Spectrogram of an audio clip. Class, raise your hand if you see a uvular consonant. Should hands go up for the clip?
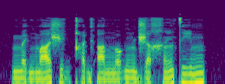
yes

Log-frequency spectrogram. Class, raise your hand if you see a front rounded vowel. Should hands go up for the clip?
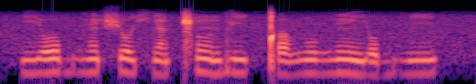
no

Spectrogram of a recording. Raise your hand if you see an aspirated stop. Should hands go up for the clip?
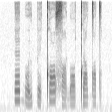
no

